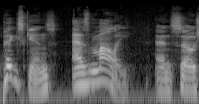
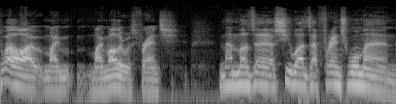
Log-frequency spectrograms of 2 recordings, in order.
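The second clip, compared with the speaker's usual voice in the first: put-on fake French accent; 2 semitones higher than usual. Retelling Mo talking to a cop who busted in, in Mo's fake French accent. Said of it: "Mo pulls on his fake French accent".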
